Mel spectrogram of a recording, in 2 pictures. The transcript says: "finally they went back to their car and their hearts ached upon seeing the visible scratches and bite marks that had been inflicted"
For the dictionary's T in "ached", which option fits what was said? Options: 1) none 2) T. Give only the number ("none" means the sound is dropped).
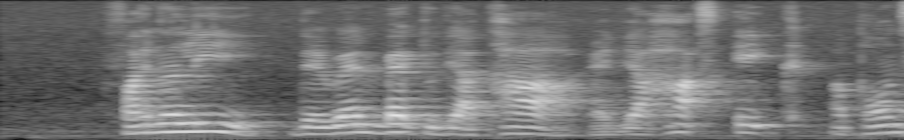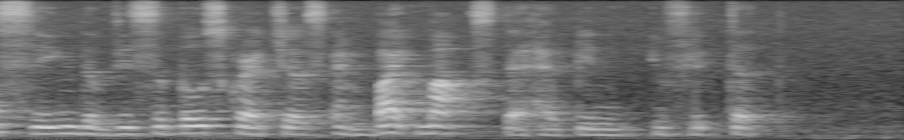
1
